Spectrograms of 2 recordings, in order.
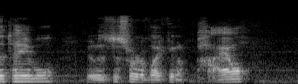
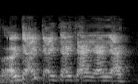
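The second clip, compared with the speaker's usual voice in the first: mock foreign shouting; 7 semitones higher, faster than usual. Waiter shouting in the parking lot, high mock yelling. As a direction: imitate someone yelling words he can't follow. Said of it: "somebody shouting".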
